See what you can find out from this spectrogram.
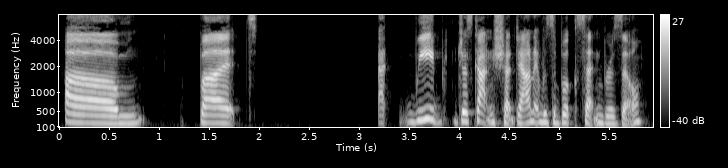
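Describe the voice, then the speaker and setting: A woman's voice: mid-range voice, steady tone, unhurried, fairly bright tone, no echo, clean studio sound. A woman in her thirties with an American accent, talking about her books as an interview guest, enthusiastic and chatty with frequent fillers. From United States. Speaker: author and guest. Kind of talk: casual interview conversation.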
